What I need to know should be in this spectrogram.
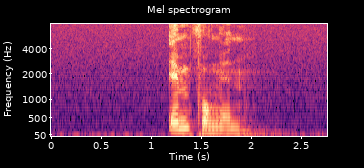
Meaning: plural of Impfung
- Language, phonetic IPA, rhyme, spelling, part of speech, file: German, [ˈɪmp͡fʊŋən], -ɪmp͡fʊŋən, Impfungen, noun, De-Impfungen.ogg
